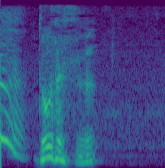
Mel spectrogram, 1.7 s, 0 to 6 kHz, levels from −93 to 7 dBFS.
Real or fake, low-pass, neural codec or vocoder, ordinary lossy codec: fake; 5.4 kHz; vocoder, 44.1 kHz, 128 mel bands every 512 samples, BigVGAN v2; AAC, 24 kbps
